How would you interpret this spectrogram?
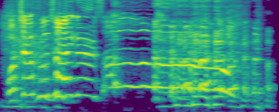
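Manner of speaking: high, loud parrot squawk ending in a drawn-out cry; Bones-mimicking macaw. Macaw repeats its owner's tiger warning, high loud squawk. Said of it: "so they kinda sound like Bones occasionally".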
